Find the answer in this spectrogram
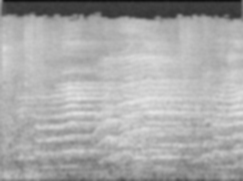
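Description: High-pitched voices shouting and calling over one another in a reverberant sports hall during floorball play.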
